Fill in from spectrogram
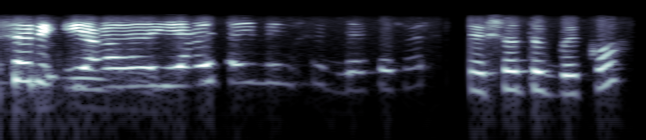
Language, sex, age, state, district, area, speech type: Kannada, female, 18-30, Karnataka, Mysore, rural, conversation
